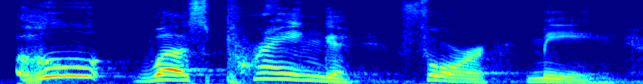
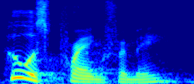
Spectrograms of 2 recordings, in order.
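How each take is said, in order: First: Slow, deliberate question, each word pressed; cross-examining attorney. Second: Said in the usual way. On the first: Retold or imitated. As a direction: interrogate him like a lawyer in court. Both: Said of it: "like that of a cross-examining attorney".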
